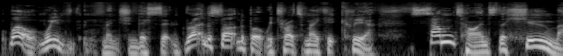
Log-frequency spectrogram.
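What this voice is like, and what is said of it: Usual voice. Nothing is said of it.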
